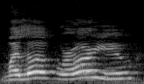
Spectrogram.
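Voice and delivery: high, loud longing call; lovesick damsel. Retold or imitated. Woman calling after fled guard, high mock call. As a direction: call out for a lost lover. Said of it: "And she's like".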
